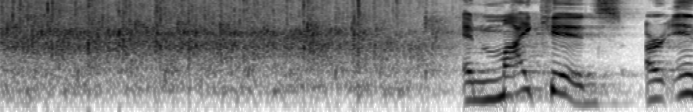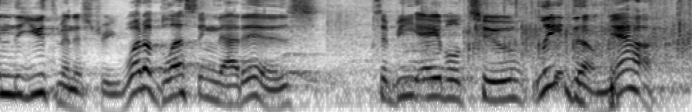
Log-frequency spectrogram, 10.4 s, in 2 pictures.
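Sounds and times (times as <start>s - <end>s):
audience applause: 0.0s - 3.4s, 8.5s - 10.3s
speech: 3.5s - 10.2s.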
